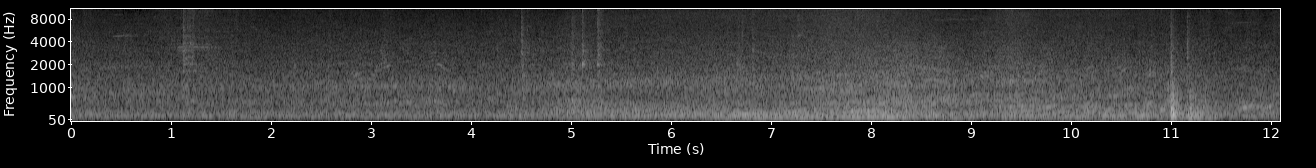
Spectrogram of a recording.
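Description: Road traffic on a city street, a steady hum with indistinct voices over it; the noise swells as a vehicle passes in the middle, and a brief sharp knock comes near the end.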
